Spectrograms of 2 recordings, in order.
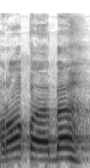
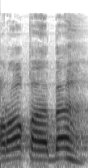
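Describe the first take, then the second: Both takes have the same delivery.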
